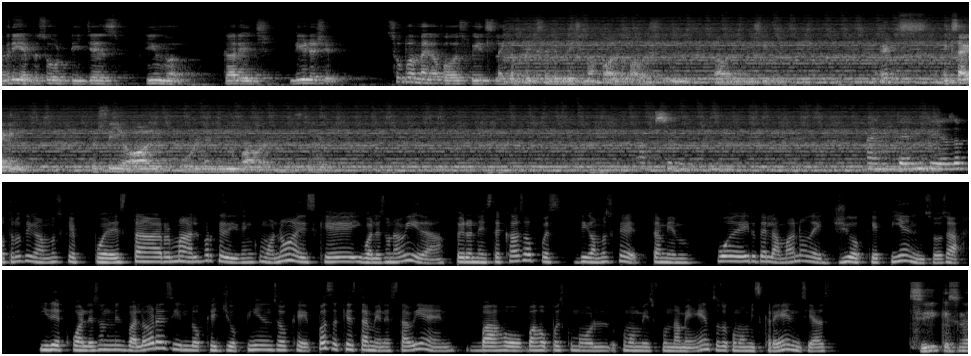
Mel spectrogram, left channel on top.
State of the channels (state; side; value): different; both; correlation 0.00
